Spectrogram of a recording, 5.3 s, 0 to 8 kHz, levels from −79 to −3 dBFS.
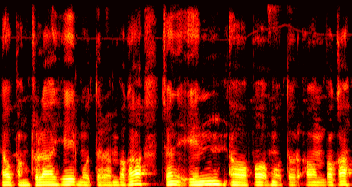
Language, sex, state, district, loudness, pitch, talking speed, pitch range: Mizo, male, Mizoram, Aizawl, -16 LUFS, 110 Hz, 215 wpm, 105-120 Hz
